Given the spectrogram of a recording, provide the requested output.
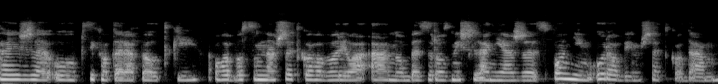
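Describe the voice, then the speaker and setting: Speaking at a fairly slow pace with hardly any pauses, a woman keeps a monotone, flat delivery at medium pitch. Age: 30s. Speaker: mental health peer consultant. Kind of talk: interview. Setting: video call.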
